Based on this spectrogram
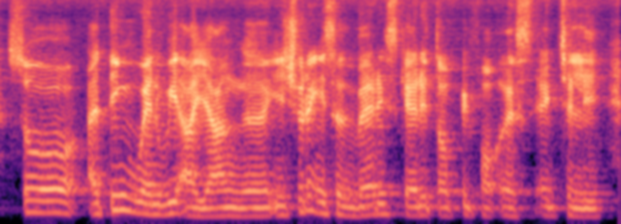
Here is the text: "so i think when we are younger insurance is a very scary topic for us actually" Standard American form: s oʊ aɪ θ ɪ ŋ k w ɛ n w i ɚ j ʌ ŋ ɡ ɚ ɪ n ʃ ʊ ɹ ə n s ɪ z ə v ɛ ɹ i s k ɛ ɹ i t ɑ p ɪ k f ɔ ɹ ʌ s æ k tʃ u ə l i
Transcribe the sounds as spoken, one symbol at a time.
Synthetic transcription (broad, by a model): s oʊ aɪ t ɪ ŋ k w ɛ n w i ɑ j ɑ ŋ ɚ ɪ n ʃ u ɹ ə n ɪ s ə v ɛ ɹ i s k ɛ ɹ i t ɑ p ɪ k f ɔ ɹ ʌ s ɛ k tʃ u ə l i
